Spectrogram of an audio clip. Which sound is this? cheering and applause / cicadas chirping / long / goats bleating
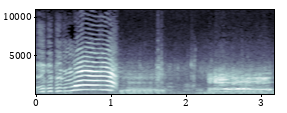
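goats bleating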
